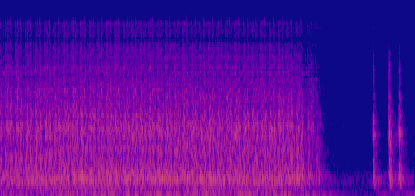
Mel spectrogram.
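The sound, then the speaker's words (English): A sewing machine stitches a cuff seam through four layers of fabric, running in a fast, steady whir that stops abruptly, followed by a few sharp clicks. “Sew that with your appropriate seam allowance. Serge it, whatever.”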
